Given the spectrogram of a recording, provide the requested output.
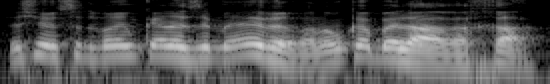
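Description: A young man on a podcast, chatting casually and acting out customers and his own replies as he tells work stories. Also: high voice. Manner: animated storyteller acting out customers' lines. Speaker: podcast co-host. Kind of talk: casual chat.

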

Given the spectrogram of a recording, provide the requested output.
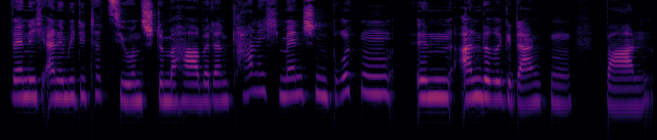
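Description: A woman's voice: fairly high pitch, fairly bright tone. A young woman hosting a podcast on the voice, talking straight to the listener in an earnest, searching way. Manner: earnest, searching, with fillers like "also" and "ja". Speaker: podcast host and voice coach. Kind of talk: casual talk to the listener.

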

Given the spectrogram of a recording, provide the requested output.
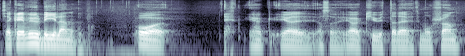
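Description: A man's voice: fairly low pitch, fairly even intonation, mellow. A man in his twenties from Sweden, a podcast host telling a story in a loose, rambling way, full of fillers and swearing. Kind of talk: casual storytelling.

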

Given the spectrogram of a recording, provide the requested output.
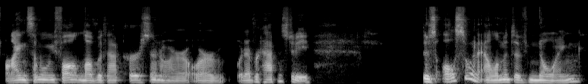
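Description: A man's voice: deep voice, quick pace, darkish tone. A man hosting an interview, speaking thoughtfully and often repeating words as he finds his phrasing. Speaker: podcast host. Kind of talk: conversational interview.

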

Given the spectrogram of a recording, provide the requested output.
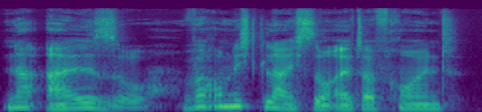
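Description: A man's voice: mid-range voice, very animated, unhurried, darkish tone. A man voicing a brash, violent female enforcer who taunts and threatens in a mocking, cocky way. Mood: taunting. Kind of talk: dramatic story reading.

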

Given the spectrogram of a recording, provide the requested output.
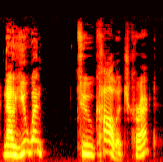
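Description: A man in his early thirties with a fairly high voice for a man. He talks in a casual, thoughtful, rambling way, restarting his sentences often. The recording is dry and close, with no room sound. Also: unhurried, a bit bright, dry recording. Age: 30s. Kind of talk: casual conversation.

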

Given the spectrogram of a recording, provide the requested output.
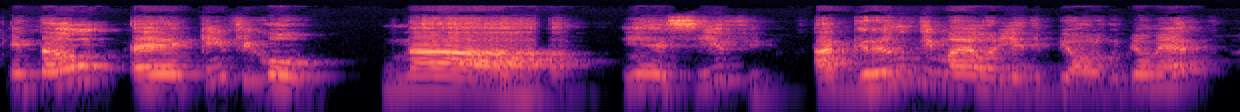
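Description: A man's voice: sits high, sing-song, unhurried, fairly bright tone. Didactic man in a roomy space. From Brazil, Pernambuco. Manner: didactic, colloquial, rhetorical questions, frequent "tá?" check-ins. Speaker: guest, forensic crime-scene expert. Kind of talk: explanatory conversational talk. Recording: roomy echo.

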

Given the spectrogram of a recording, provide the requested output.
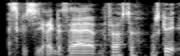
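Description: Bright, low-pitched man in relaxed conversation. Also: no room sound, highs cut off. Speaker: podcast guest, film and series reviewer. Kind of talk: casual conversational interview.

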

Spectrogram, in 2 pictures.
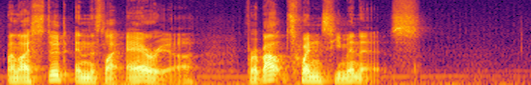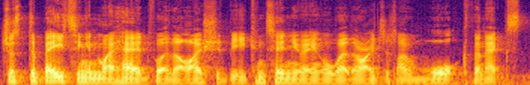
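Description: A young co-host on a laid-back podcast talks frankly about his races in a lowish voice at a moderate pace. He fills his storytelling with fillers and frequent restarts.

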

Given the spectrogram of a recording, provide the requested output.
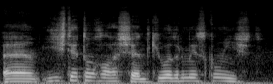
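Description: A young Portuguese man with a European Portuguese accent hosts a casual solo podcast, rambling, joking and using plenty of slang. His voice is fairly high and steady, and he talks fast.

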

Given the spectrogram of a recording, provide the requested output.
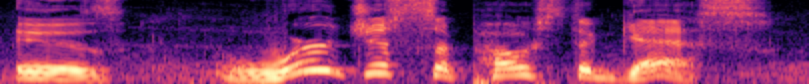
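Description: A man's voice: fairly high pitch, slow pace, a little hiss or hum. A man casually reviewing a movie with a friend, swearing freely and acting out scenes. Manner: profane, animated, acts out scenes.

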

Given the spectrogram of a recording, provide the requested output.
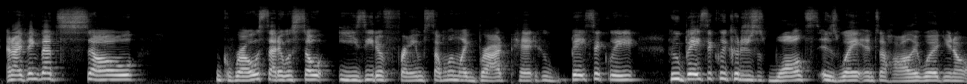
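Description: A woman co-hosting a casual podcast chat, talking in a heated way. She swears freely and drops "like" into almost every sentence. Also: fairly low pitch. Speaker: podcast co-host.

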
